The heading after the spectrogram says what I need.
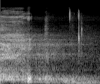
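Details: Man coughing repeatedly during a parliamentary speech in Turkish, the coughing interrupting his speech.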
